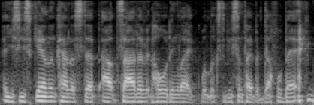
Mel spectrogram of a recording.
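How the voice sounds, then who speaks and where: A man's voice: fairly low pitch, fairly even intonation, quick pace, mellow, slightly rough. A man narrating a tabletop game as game master, improvising in a casual, slangy way.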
